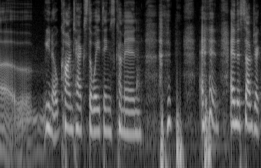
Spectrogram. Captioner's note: chuckles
